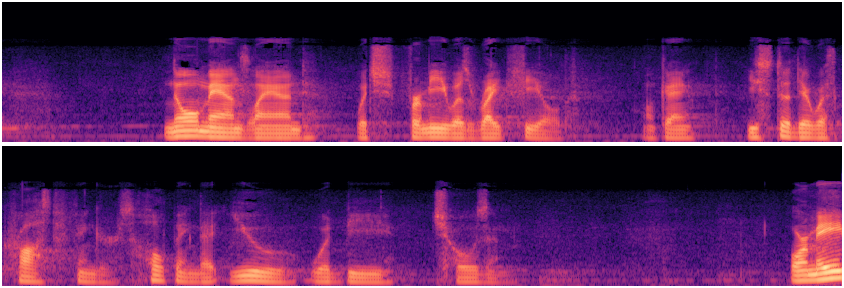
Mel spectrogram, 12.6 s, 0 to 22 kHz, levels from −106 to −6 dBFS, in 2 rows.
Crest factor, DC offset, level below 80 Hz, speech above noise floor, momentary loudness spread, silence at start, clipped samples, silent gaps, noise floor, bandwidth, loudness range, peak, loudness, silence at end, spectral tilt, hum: 26 dB; under 0.1%; -52 dBFS; 38 dB; 19 LU; 0.05 s; under 0.1%; none; -62 dBFS; 8.8 kHz; 11 LU; 0 dBFS; -26 LUFS; 0 s; -7 dB/octave; none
